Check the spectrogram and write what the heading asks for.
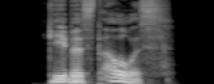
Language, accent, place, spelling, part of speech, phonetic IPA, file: German, Germany, Berlin, gebest aus, verb, [ˌɡeːbəst ˈaʊ̯s], De-gebest aus.ogg
- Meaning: second-person singular subjunctive I of ausgeben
